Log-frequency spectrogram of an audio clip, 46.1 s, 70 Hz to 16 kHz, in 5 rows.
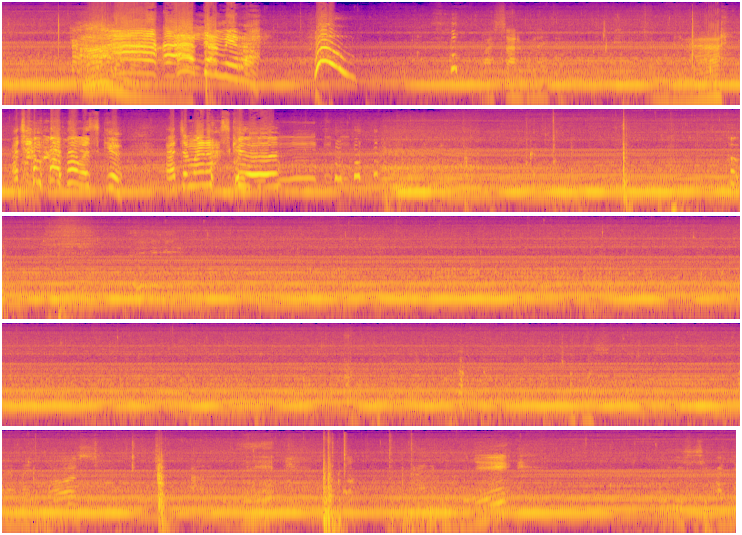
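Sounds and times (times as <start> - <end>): small engine humming: 0.0 - 46.0
sharp knocks: 16.9 - 17.9, 40.9 - 41.9.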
